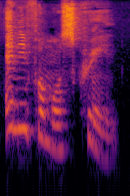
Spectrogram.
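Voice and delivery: usual speaking voice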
